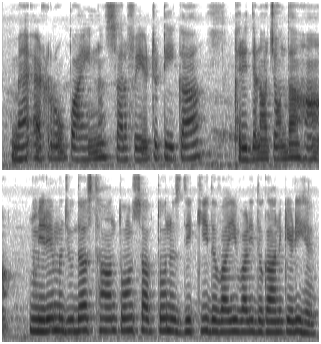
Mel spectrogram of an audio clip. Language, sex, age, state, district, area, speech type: Punjabi, female, 30-45, Punjab, Rupnagar, rural, read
